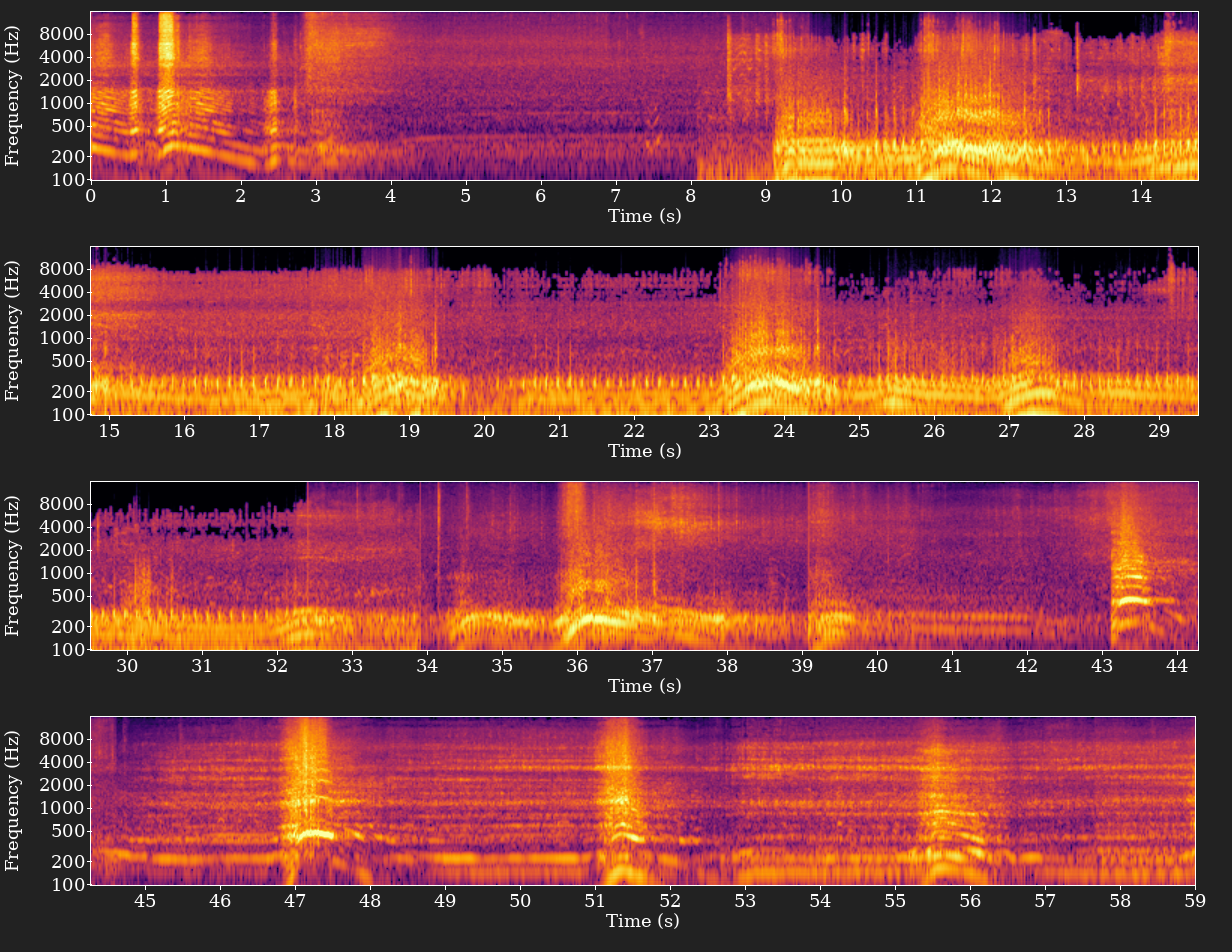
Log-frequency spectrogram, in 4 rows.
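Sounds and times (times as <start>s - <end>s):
engine revving: 0.0s - 3.5s, 8.1s - 40.6s, 43.0s - 59.0s
car engine idling: 3.4s - 35.8s, 36.7s - 39.1s, 39.7s - 58.9s.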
